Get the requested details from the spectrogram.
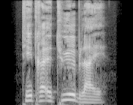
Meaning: tetraethyl lead
- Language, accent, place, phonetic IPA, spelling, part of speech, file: German, Germany, Berlin, [tetʁaʔeˈtyːlˌblaɪ̯], Tetraethylblei, noun, De-Tetraethylblei.ogg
